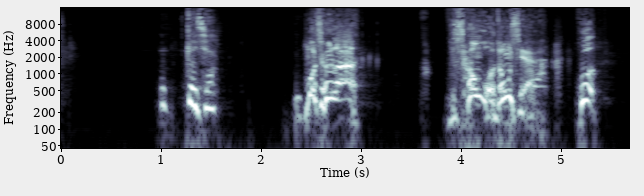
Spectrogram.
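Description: A man speaks sharply and with agitation, close by.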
